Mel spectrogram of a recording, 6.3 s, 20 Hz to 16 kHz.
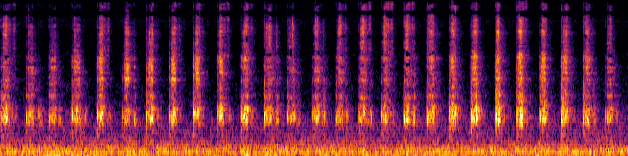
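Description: Fingertips and nails scratch and rub across the top shell of a small, hollow pink and white Apeach plastic wireless mouse with a cartoon decal, resting on a dark desk under one hand, possibly with some button clicks mixed in. The result is a quick, fairly steady train of short, dry, scratchy ticks centered near 940 Hz with a bright, hissy edge over a low background rumble.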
